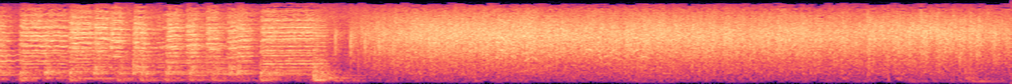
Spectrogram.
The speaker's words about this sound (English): He even puts applause on the record.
